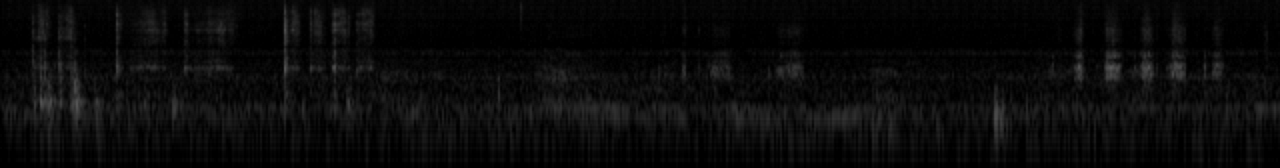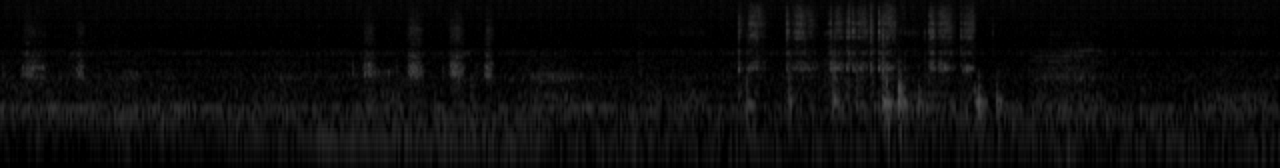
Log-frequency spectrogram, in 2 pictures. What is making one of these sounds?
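A paintbrush taps and scrapes softly as paint is mixed.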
